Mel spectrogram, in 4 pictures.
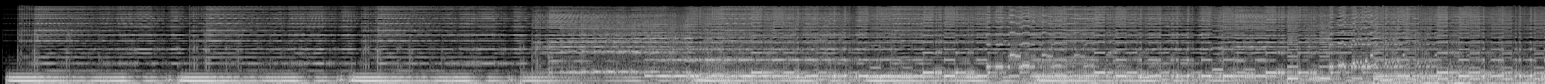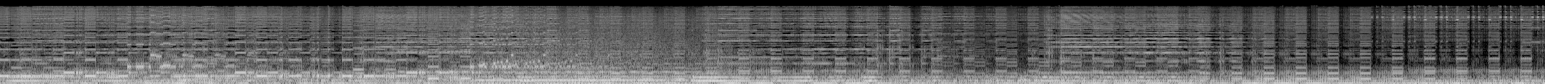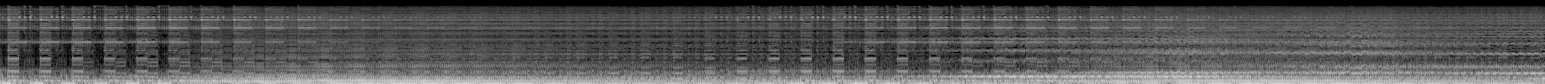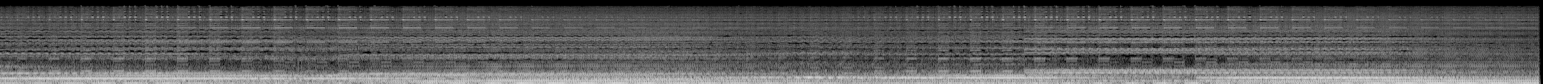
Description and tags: experimental 8 bit audio research
Old experiments using a simple 8 bit VST controlled by a midi keyboard. Recorded in real time by messing around with my effects rack in my DAW, changing effect orders on the fly, disabling and enabling things etc. Very fun stuff :D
